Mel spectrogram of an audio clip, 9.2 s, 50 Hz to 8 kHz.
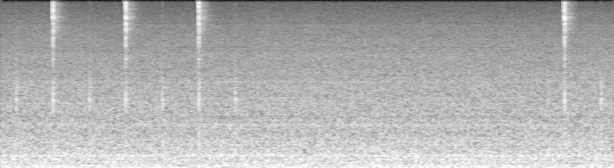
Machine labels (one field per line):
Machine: valve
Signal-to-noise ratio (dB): -6 dB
